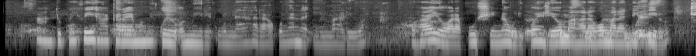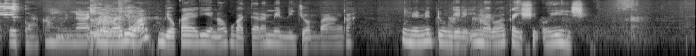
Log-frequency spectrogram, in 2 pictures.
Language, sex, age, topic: Oshiwambo, female, 25-35, finance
